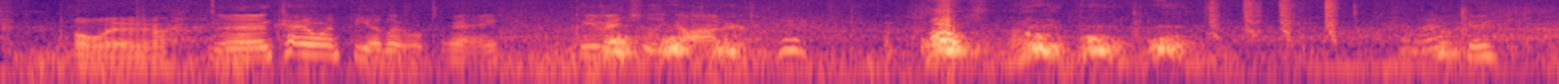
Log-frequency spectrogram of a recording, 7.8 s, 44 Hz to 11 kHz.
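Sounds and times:
speech: 0.4 - 6.2, 7.0 - 7.6
dog barking: 3.0 - 3.7, 4.6 - 6.0.

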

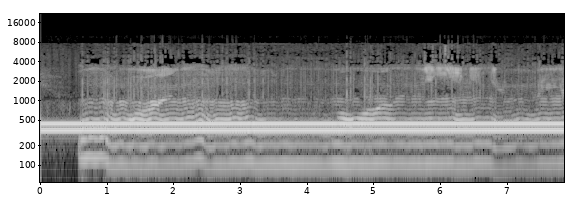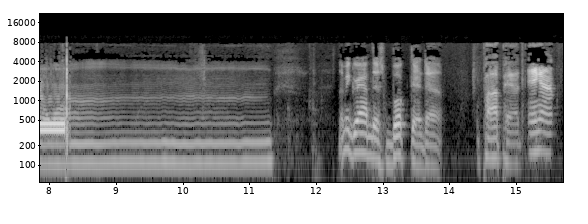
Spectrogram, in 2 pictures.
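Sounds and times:
telephone dial tone: 0.0 - 8.3
speech: 12.6 - 15.6.

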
